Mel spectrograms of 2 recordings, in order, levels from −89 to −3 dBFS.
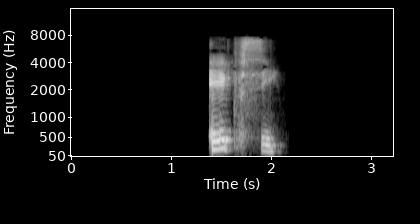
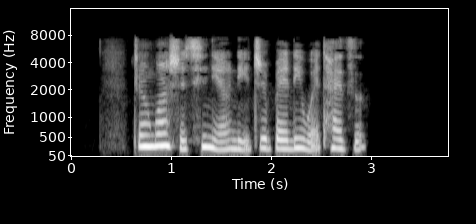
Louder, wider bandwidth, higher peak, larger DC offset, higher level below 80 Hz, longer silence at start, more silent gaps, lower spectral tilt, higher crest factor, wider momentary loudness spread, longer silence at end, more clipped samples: second, -18 LUFS vs -14 LUFS; about the same, 8 kHz vs 7.8 kHz; about the same, 0 dBFS vs -2 dBFS; neither; second, -64 dBFS vs -58 dBFS; first, 1.4 s vs 0.65 s; neither; second, -2.5 dB/octave vs -4 dB/octave; first, 24 dB vs 14 dB; about the same, 12 LU vs 11 LU; first, 1.2 s vs 0.85 s; neither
